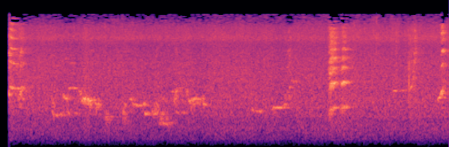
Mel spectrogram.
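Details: Australian magpie going through its repertoire while sheltering under a carport's tin roof in rain: mellow warbled and fluting notes, rising and falling, with a few sharper high notes near the end over steady rain hiss and loud drips.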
